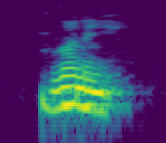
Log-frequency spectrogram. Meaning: 1. Fluid; readily flowing 2. Liable to run or drip
- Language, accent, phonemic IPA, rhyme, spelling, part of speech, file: English, Southern England, /ˈɹʌni/, -ʌni, runny, adjective, LL-Q1860 (eng)-runny.wav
